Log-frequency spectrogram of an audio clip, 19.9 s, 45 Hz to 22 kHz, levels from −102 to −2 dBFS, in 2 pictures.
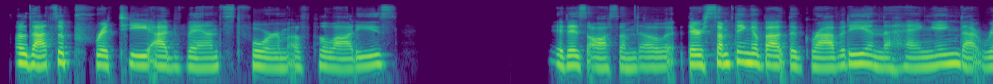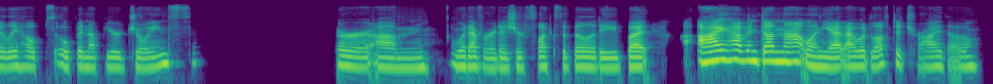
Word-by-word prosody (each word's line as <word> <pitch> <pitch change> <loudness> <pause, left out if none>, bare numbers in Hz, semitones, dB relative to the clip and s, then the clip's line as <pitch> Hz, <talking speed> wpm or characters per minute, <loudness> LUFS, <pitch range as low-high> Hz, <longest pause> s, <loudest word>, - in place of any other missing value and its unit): Oh, 215 -1 +6
that's 185 +2 +5
a 230 - +5
pretty 185 -3 0
advanced 165 -1 -2
form 160 -3 -3
of 165 -1 -9
pilates. 170 +4 -3 1.5
It 185 -6 -3
is 185 -1 +3
awesome, 155 0 -2
though, 165 0 -5
it 220 - -9
There's 195 -1 +5
something 215 +2 +4
about 190 -3 +4
the 175 -2 -1
gravity 165 +6 +1
and 180 -5 -2
the 160 - -3
hanging 165 +7 -2
that 155 -4 -2
really 165 +1 -3
helps 165 -1 -8
open 165 -2 -5
up 160 0 -7
your 160 -1 -5
joints 175 +8 -5 1.5
or, 170 -4 -1
um, 155 -1 -4 0.2
whatever 170 -4 -2
it 150 - -6
is, 150 0 -4
your 160 - -5
flexibility. 165 -1 -4
But, 165 +1 +2 0.3
uh, - - -7
I 245 +3 +10
haven't 265 -2 +4
done 245 0 +5
that 240 -3 +4
one 175 -2 +1
yet. 165 0 +1
I 170 - +2
would 175 -1 -2
love 195 +4 -3
to 200 - -4
try, 165 +2 -6
though. 170 +1 -8
170 Hz, 150 wpm, -23 LUFS, 160-195 Hz, 1.5 s, I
